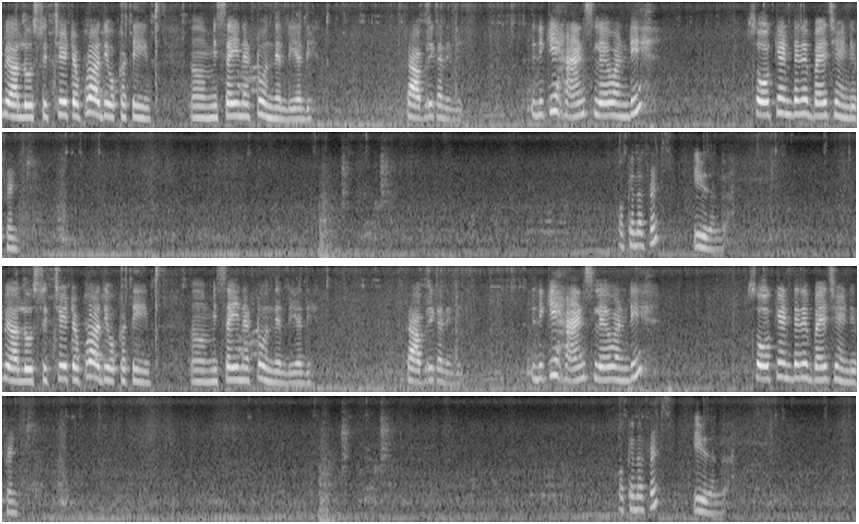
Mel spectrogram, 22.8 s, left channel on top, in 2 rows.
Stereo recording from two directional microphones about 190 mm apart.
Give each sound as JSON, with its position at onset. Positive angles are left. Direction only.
{"t": 0.0, "sound": "speech", "side_deg": 30}
{"t": 5.4, "sound": "a woman's voice", "side_deg": 30}
{"t": 7.0, "sound": "a woman's voice", "side_deg": 25}
{"t": 10.0, "sound": "a woman's voice", "side_deg": 25}
{"t": 19.6, "sound": "speech", "side_deg": 20}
